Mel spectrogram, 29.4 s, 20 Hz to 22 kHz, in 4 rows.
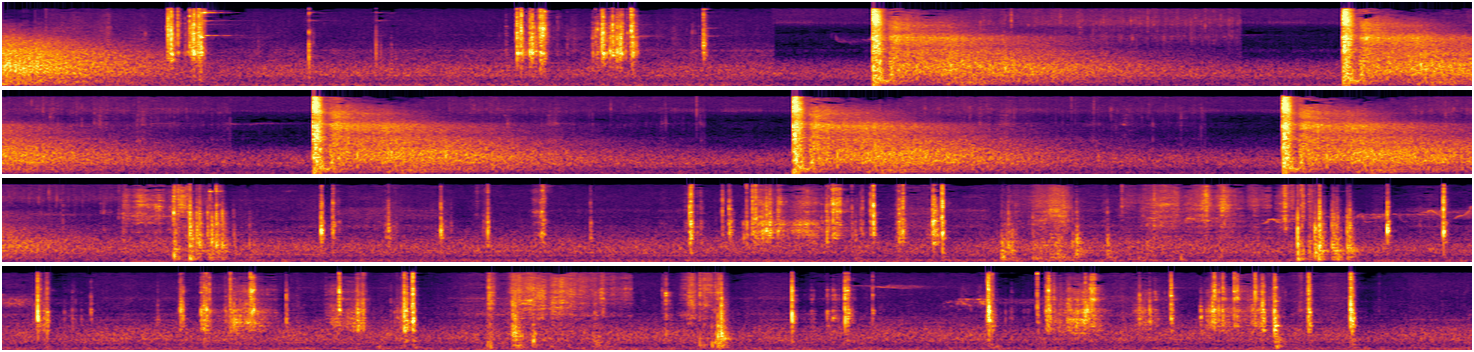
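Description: Five shots from a Marlin 1895 SBL lever-action rifle in .45-70 Government, about two and a half seconds apart, each followed by a rolling echo that fades over a second or so, with short clicks of the lever being worked between them. After the last shot, about halfway through, comes a long run of light metallic clicks and rattles as the rifle's lever and action are handled.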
